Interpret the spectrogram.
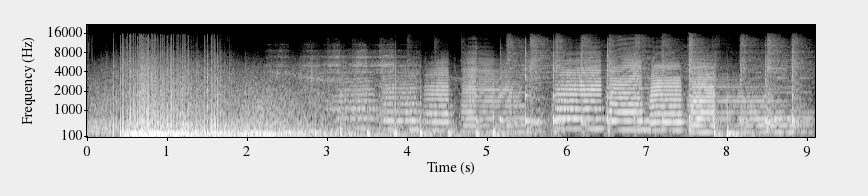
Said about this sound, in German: Beendet wird die Knallerei mit einer Kaskade von Böllern, dem sogenannten Terremoto, auf Deutsch Erdbeben. Und genau so hört und fühlt es sich auch an.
